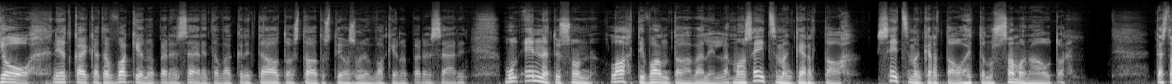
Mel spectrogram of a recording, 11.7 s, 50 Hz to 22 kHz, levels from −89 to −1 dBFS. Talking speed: 145 wpm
